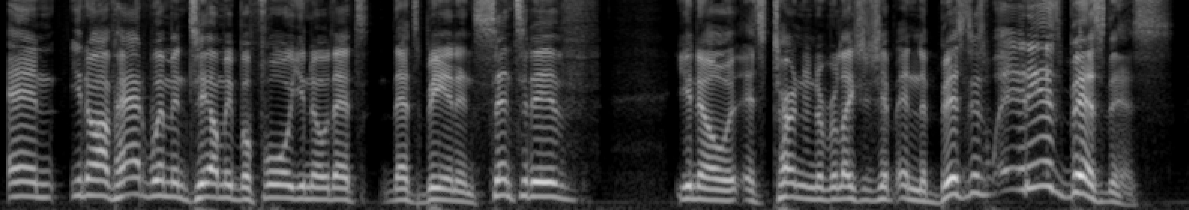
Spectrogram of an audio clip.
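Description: A middle-aged man hosting a radio talk show, speaking in a lively, conversational way and repeating his points for emphasis. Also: high voice, brisk, dry recording, clean studio sound. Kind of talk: casual radio talk monologue. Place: radio studio.

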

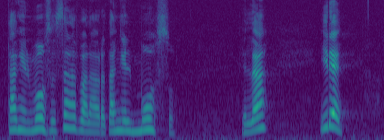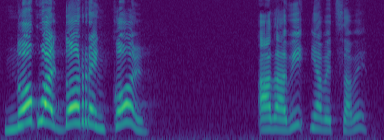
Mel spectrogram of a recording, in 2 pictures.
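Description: A woman's voice: very high voice, a bit bright, no echo, studio quality. A woman preaching a sermon in a conversational way, often checking in with her listeners and reading scripture aloud before explaining it. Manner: conversational preaching, repeatedly asks "¿verdad?".

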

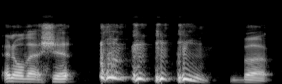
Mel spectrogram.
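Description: A young man casually rambling on his own show, restarting sentences, swearing now and then and clearing his throat a lot, sounding tired. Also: mid-range voice, huge pitch swings, extremely slow, darkish tone, no room sound, dull audio. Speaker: auto news vlogger.

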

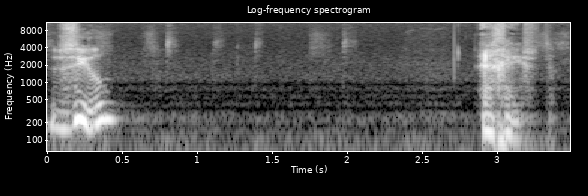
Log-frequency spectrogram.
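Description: A man preaches with passion. He swings from loud, emphatic calls to hushed, low asides, and he draws out his words slowly when he quotes scripture. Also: big pitch swings, husky. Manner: drawn-out pleading delivery when quoting scripture. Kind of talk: sermon.

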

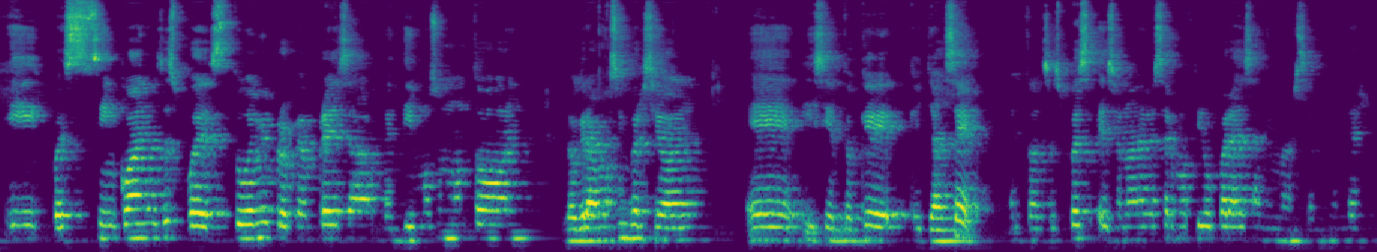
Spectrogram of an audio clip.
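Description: This Colombian woman, a startup founder guesting on a podcast, recounts her story casually and chattily, leaning on many fillers. She speaks at medium pitch with little pitch movement, a moderate pace, and a darkish tone, and the room echoes.

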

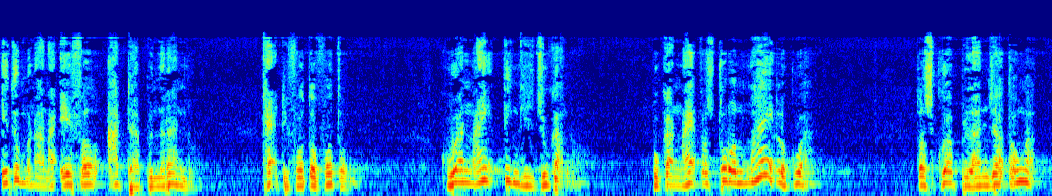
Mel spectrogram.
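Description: A man's voice: on the high side, animated, normal speed, vocal fry, long pauses, dark tone, breathy edge, voice pushed up, full character voice. A man voicing a boastful rich woman churchgoer who brags chattily about her shopping trip. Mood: bragging. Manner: showy, name-dropping, chatty boasting. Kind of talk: comic sermon anecdote.

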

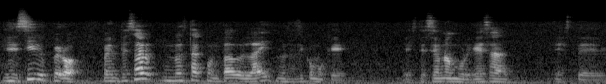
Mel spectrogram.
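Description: Mexican man, podcast host, bright forceful voice, slangy anecdotes, faint noise behind. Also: mid-range voice, brisk. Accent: Mexican Spanish. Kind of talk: casual chat.

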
